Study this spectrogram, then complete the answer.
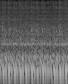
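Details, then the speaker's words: Engine that had been sitting, just restarted: deep, loping idle rumble with an even, steady beat and no knocks or rattles; normal idle. "that's crazy that's crazy it sounds good that's wow this thing's been sitting dog"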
